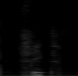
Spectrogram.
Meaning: influenza, flu
- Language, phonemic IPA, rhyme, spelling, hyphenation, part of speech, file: Dutch, /ɣrip/, -ip, griep, griep, noun, Nl-griep.ogg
